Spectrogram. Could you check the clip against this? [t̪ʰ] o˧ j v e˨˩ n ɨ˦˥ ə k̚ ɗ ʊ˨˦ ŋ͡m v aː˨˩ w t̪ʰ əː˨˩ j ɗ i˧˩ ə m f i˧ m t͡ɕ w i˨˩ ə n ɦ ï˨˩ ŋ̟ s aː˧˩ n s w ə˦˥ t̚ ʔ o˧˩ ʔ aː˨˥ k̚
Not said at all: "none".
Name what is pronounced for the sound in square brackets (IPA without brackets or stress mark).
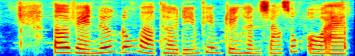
t̪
